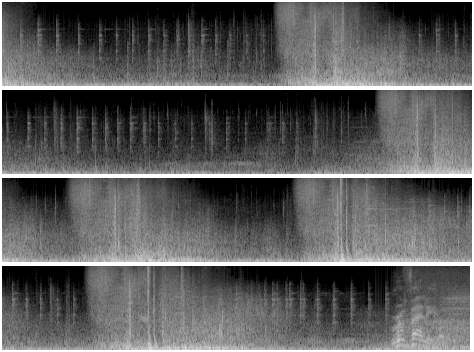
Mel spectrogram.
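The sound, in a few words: Confringo spell blasts in the video game Hogwarts Legacy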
